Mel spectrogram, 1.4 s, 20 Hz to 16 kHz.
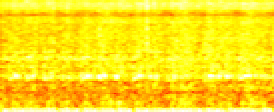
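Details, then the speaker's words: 2003 Suzuki Hayabusa with loud Yoshimura exhaust idling with a deep, steady burble after the clutch fix (top friction plate centred, OEM slipper clutch): the earlier clutch clank at idle is gone, normal idle. "that clutch Clank was annoying I mean you can even with the exhaust that idle you can hear it going Clank and Clank so it's gone now"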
